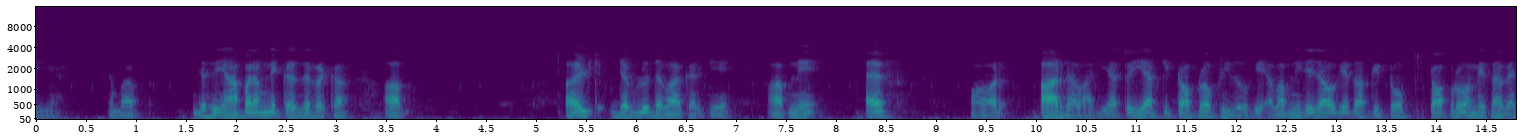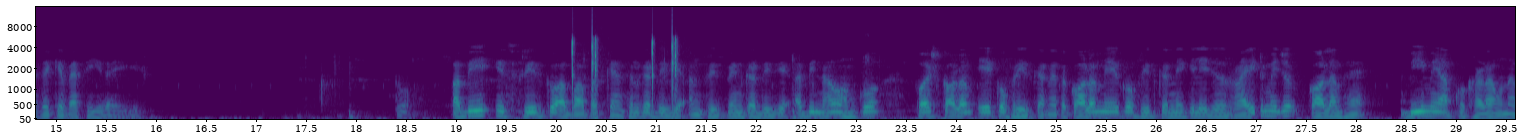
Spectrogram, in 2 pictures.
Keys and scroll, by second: 5.7 w, 8.2 f, 10.0 r, 12.2 Down, 13.4 Down, 16.0 Up, 17.4 ctrl+Up, 17.9 Down, 22.3 Right, 22.4 Left, 22.6 Up, 24.1 Right, 24.7 Left, 28.5 Right.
